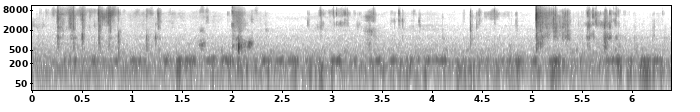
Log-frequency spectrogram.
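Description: Newspaper and a plastic zip-top bag being handled: a scattered run of small crinkles and clicks, with one sharper snap about five seconds in.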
